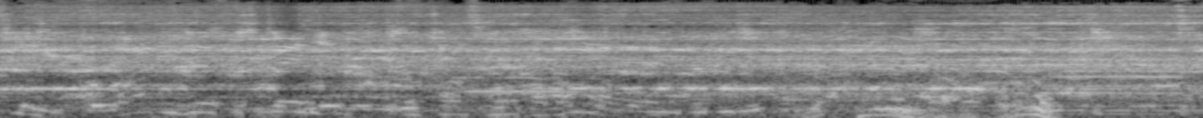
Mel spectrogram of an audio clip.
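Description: Television broadcast audio heard through a TV's speaker in a room: voices talking over a steady background music bed.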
